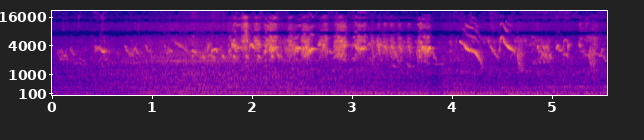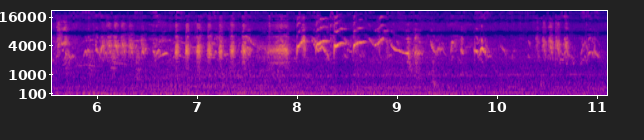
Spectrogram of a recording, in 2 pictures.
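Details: Javan myna in energetic song: a rapid, busy stream of chirps, whistles and rasping notes over a constant low rumble.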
